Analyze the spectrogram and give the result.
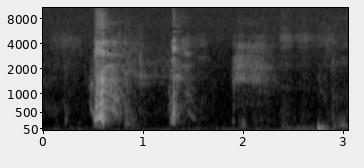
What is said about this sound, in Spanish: No hay ningún problema, es un poco de tos que en la radio es hasta elegante.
